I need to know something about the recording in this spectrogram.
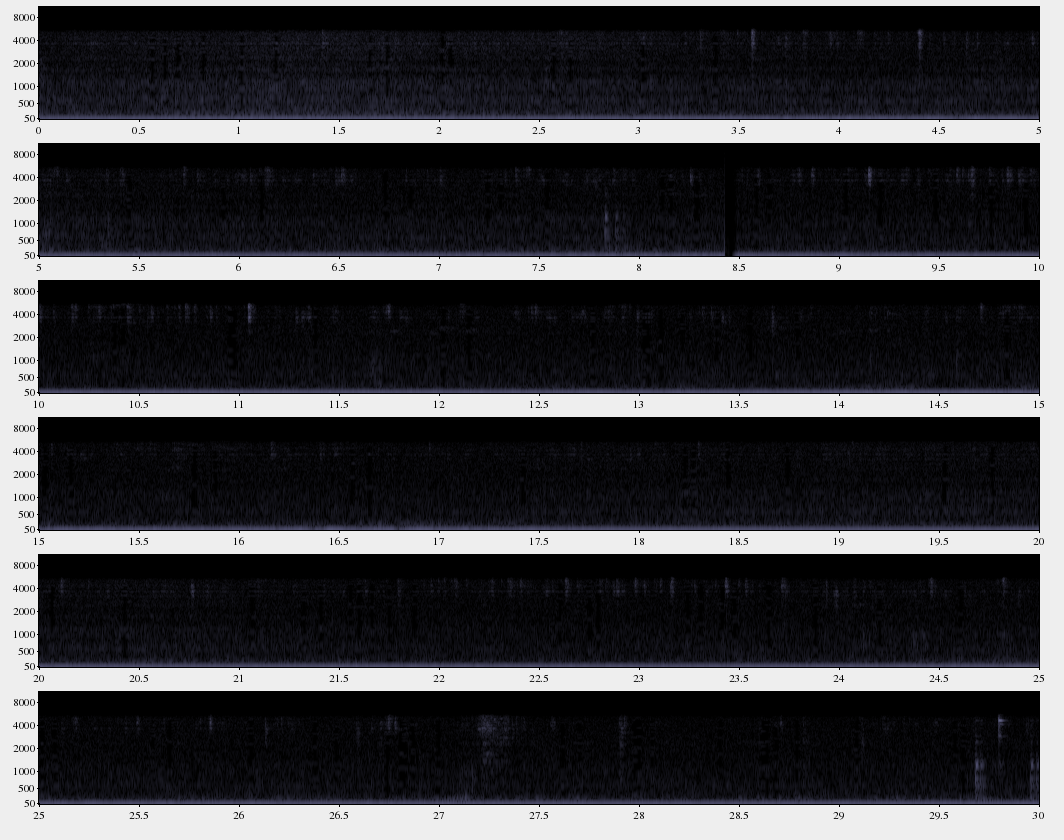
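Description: Wild hedgehog eating dry food pellets from a ceramic dish: a steady run of small crunches and clicks as it chews and noses the food, over a constant background hiss.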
